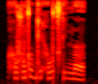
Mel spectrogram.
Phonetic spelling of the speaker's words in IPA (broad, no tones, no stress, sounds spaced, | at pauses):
h o sʷ ə̃ tʷ i ɡ i h u t͡sʼ i̤ ŋ ə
